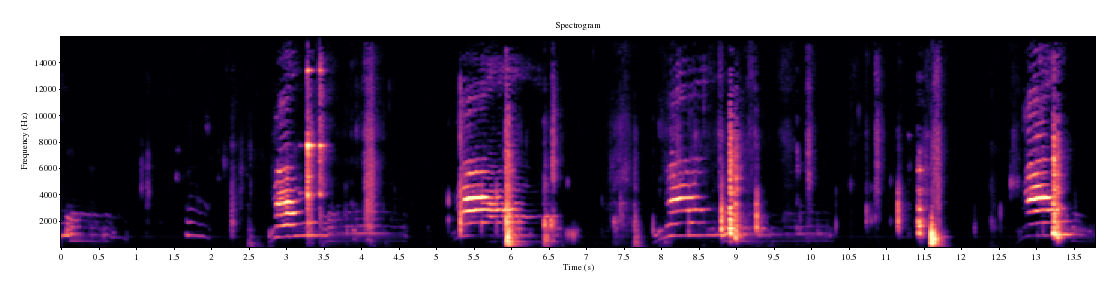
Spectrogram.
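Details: Rescued kittens Yuki and Piyo, eager for microwave-warmed wet food, call insistently in a kitchen; overlapping high, harmonic meows come in quick succession, mixed with sharp clatters and knocks of food preparation.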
